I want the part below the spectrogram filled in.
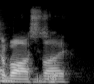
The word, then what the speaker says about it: Szoboszlai: Szoboszlai. – Szoboszlai for $70 million, which was quite the purchase, but we'll see.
